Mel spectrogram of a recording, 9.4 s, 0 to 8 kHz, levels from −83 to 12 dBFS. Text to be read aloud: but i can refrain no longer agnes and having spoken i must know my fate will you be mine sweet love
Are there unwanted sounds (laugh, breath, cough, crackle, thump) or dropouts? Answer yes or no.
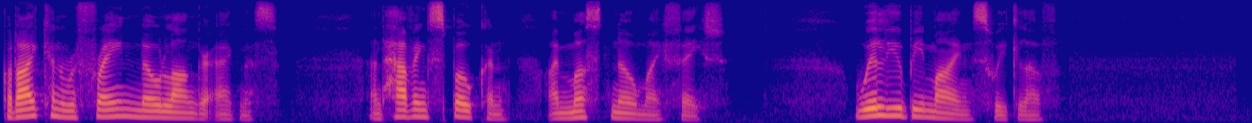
no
